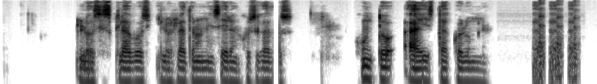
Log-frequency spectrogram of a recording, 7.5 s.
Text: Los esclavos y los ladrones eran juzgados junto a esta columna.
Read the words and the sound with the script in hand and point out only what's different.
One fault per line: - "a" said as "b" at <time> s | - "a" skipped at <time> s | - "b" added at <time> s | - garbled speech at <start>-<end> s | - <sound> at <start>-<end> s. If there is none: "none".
- dropout at 3.4-3.5 s
- laugh at 6.7-7.3 s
